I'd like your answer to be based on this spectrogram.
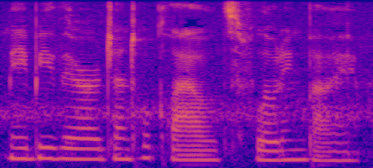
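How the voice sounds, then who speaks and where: Slow soft-spoken woman guiding meditation. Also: fairly low pitch, level tone, gravelly, slight background noise. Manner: slow, soft, partly whispered, soothing pauses. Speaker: meditation guide. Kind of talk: guided relaxation meditation.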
